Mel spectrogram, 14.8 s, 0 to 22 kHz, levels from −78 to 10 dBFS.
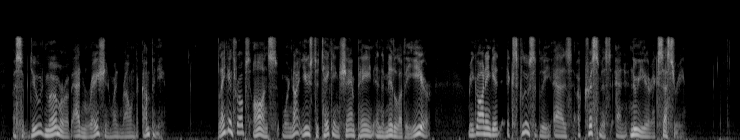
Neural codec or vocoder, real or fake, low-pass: codec, 16 kHz, 8 kbps, FunCodec, trained on LibriTTS, 25 frames a second; fake; 7.2 kHz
